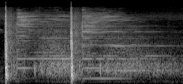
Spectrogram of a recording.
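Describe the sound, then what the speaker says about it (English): Two sharp metallic clangs ring out as .45 ACP rounds from an FN 545 pistol strike a steel target, the hits spaced under a second apart and each leaving a bright lingering ring, with the gunshots themselves barely present. "Now I've got some steel down here, and I'm just going to kind of plink around a little bit."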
